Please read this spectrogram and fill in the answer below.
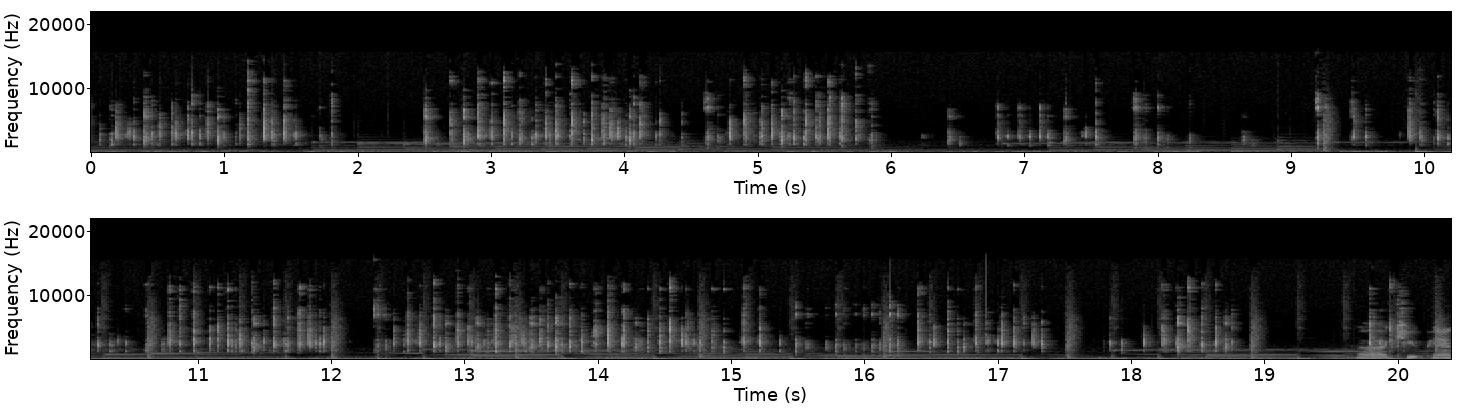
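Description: Fast typing on a mechanical keyboard: runs of rapid keystroke clicks, each a few seconds long, broken by short pauses. Background music plays underneath.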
